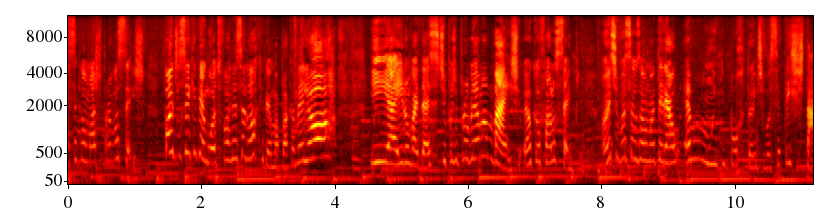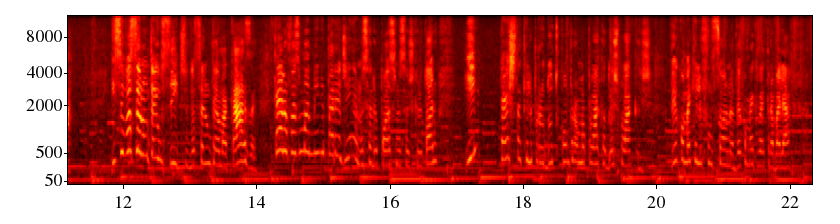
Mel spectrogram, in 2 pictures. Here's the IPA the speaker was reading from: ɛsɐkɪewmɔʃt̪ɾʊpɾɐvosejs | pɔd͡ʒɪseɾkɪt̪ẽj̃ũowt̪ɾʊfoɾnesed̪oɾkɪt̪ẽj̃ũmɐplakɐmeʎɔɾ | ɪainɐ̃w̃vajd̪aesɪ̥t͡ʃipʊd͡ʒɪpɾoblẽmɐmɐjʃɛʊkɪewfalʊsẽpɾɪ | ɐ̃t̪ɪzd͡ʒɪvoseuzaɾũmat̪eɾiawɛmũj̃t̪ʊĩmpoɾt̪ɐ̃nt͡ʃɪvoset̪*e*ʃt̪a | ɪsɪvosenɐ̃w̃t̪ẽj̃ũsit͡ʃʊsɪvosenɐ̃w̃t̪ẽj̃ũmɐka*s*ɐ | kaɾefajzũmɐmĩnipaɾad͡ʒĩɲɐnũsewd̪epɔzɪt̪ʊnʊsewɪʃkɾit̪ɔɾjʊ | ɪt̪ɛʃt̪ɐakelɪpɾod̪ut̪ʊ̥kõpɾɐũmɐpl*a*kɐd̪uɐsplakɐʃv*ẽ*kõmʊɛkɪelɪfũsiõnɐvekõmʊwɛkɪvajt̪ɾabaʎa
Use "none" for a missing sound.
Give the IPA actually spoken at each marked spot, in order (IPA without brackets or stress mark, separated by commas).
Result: e, z, a, e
